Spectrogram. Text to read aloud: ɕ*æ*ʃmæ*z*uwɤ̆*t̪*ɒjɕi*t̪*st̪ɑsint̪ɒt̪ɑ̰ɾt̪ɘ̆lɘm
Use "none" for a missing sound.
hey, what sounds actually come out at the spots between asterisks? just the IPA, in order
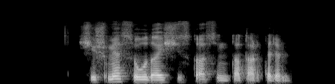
i, s, d̪, none

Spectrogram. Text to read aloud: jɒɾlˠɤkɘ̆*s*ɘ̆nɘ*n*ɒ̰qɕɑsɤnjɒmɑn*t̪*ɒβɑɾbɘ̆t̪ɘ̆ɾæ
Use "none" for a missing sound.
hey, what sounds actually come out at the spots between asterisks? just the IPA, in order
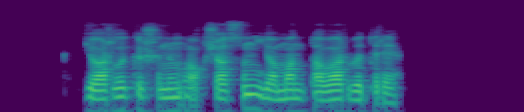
ʃ, ŋ, t̪

